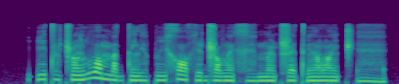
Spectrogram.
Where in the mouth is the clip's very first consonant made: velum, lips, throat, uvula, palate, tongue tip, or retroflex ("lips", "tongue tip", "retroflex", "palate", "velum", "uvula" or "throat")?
throat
